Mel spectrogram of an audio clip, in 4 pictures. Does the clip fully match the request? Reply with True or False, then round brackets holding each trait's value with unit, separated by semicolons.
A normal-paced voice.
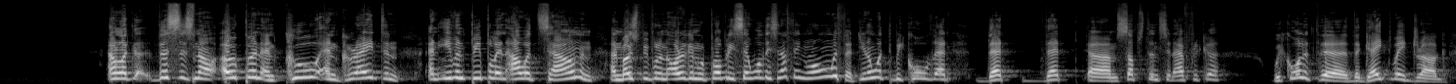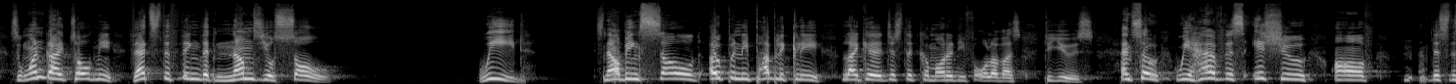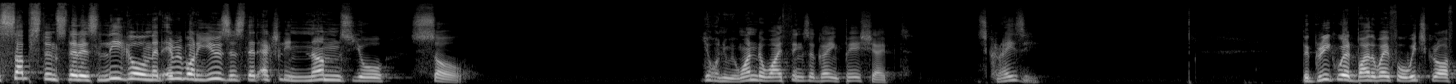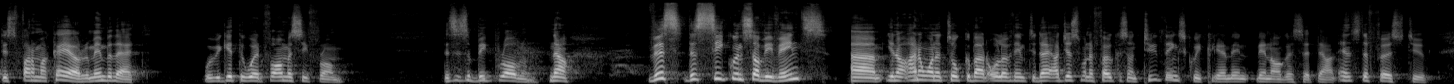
True (180 wpm)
